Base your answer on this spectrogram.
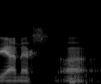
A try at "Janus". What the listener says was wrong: Oi! Oi, it's not Yanis, it's Janus. The J is heavily pronounced.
